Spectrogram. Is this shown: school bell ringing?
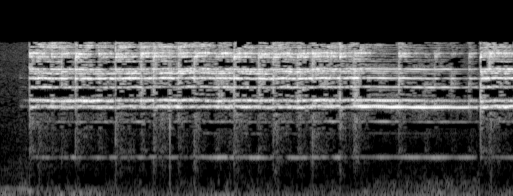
yes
